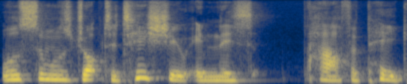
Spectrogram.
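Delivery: ordinary delivery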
